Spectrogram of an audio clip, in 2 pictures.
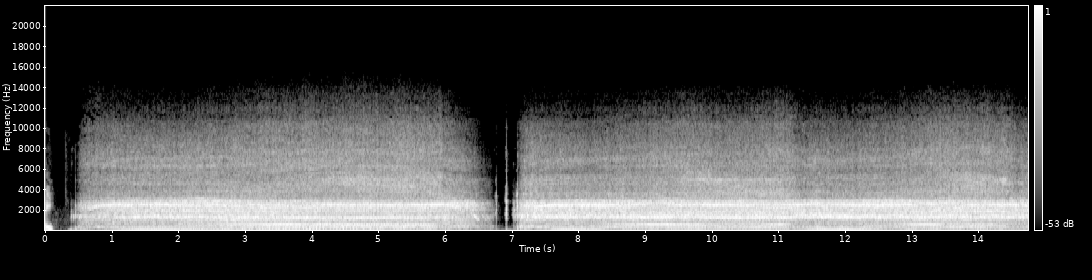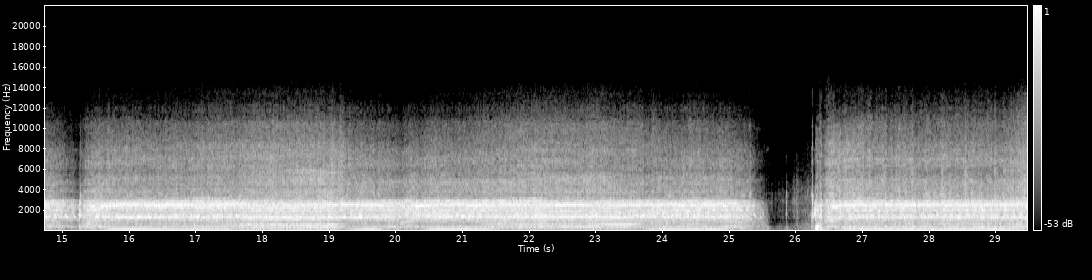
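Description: Chainsaw with a narrow carving bar running at high revs while cutting into a log to carve out a letter. The sound breaks off sharply for a moment twice.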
